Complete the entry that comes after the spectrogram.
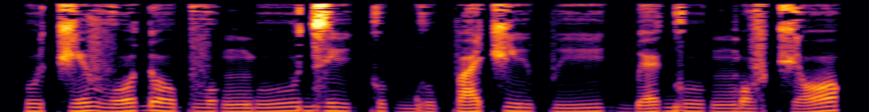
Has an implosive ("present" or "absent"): present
